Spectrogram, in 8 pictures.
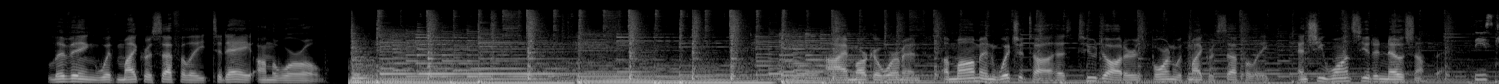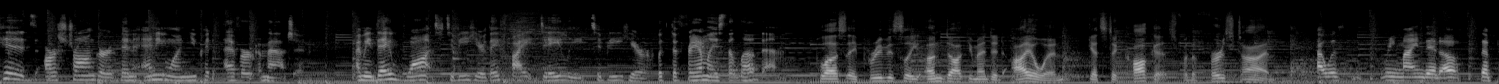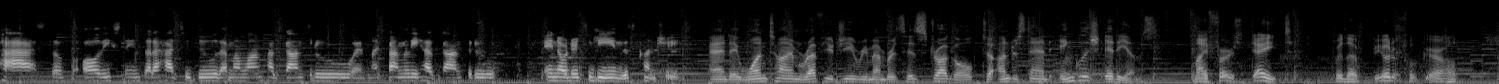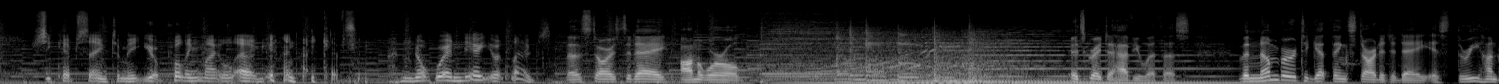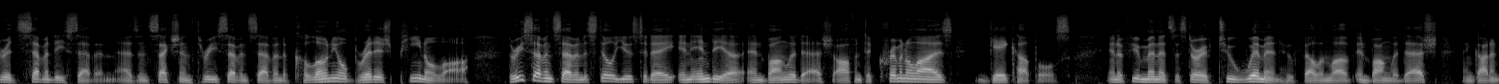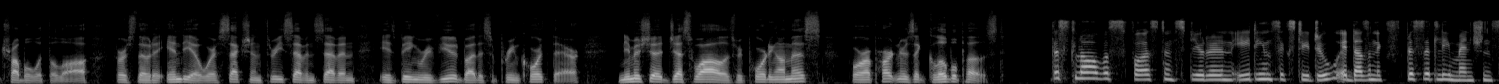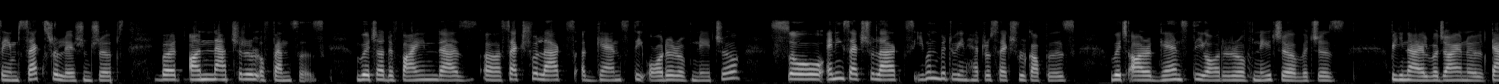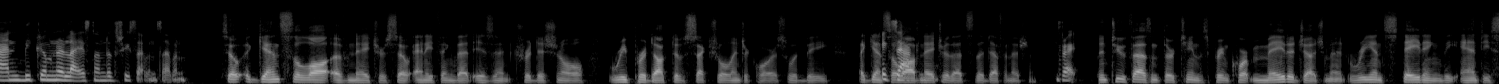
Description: Plus, a refugee camp in Jordan is struggling to cope with recent arrivals from Syria. Also, host Marco Werman has a conversation with Yanni.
